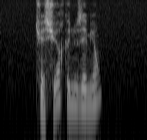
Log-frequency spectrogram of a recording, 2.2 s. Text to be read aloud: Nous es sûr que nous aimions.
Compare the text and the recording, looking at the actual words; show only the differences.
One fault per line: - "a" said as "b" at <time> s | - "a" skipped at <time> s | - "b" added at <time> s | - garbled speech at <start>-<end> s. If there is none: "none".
- "Nous" said as "Tu" at 0.5 s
